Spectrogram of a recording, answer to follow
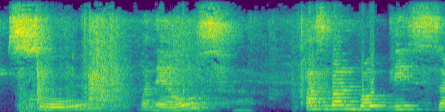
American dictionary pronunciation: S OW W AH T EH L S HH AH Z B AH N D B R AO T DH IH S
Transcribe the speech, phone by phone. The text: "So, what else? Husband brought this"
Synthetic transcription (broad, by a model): S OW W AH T EH L S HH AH S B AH N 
